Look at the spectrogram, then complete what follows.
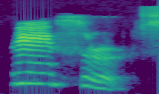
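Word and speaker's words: scissors: সিজার্স, সিজার্স, ওইখানে ওইটা ওটা জয়ের মতো হবে।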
